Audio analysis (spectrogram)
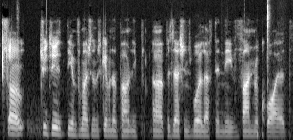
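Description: A man's voice: medium pitch, flat delivery, brisk, pushed and bright, dull audio, a little hiss or hum. A man speaking as a lawyer in improvised online roleplay dialogue. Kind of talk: improvised in-character game dialogue.

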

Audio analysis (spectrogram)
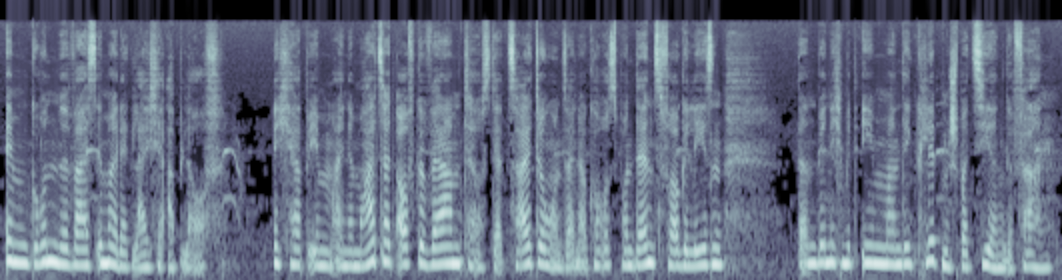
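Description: Actress as an uneasy, higher-voiced female carer. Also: normal speed, warm tone, a little hiss or hum, lightly acted. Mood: defensive, earnest. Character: uneasy, defensive female carer of an old man. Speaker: actor in an audio drama. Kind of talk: German crime audio drama acting.

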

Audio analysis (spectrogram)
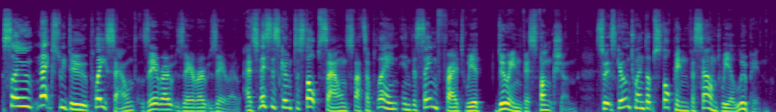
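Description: Lively, animated tutorial host. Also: mid-range voice, unhurried, few pauses. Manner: instructional, step-by-step. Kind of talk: scripted programming tutorial narration. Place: voice-over to a screen recording.

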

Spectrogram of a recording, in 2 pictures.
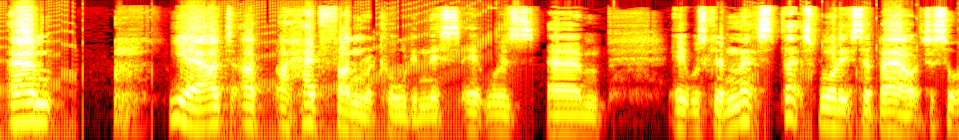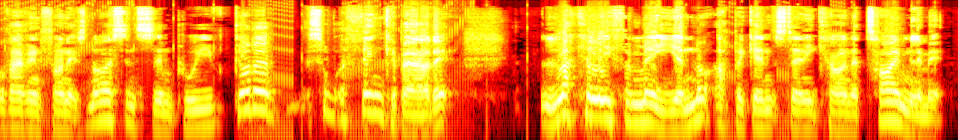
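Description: A man's voice: mid-range voice, lively intonation, normal speed, fairly bright tone, slight background noise, low-quality recording. A middle-aged man with a stuffed-up nose, casually commenting over a retro game with lots of ums and uhs. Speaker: retro gaming YouTuber.

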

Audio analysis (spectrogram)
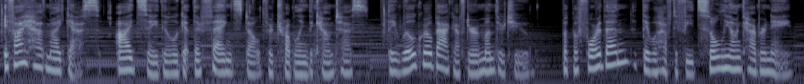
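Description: A worldly vampire gentlewoman in a video game, composed and protective. Her voice is low and soft-edged, and she confides in measured, matter-of-fact phrases over music. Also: lively intonation. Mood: calm, confiding. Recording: music behind the voice.

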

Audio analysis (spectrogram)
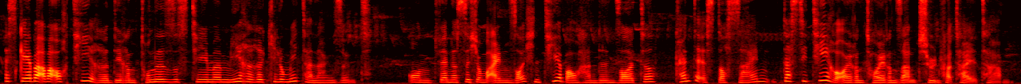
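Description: A woman's voice: medium pitch, lively intonation, measured pace, a bit bright. A woman playing a friendly podcast guest in a German audio drama, chatty and explanatory. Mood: cheerful, explaining.

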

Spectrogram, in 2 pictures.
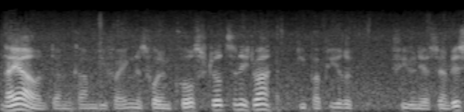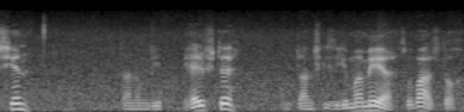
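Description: An actor playing a composed police detective who probes in a knowing, unhurried way in a crime radio play. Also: male voice, mid-range voice, expressive, natural voice. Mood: probing, knowing. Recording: noisy old radio play recording.

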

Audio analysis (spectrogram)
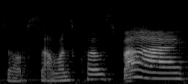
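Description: Middle aged american lady doing storytime for little kids, really bright voice, takes it slow and expressive. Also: a little high, vocal fry, a little hiss or hum. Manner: expressive, deliberate delivery for young children. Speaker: children's librarian hosting storytime. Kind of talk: children's storytime read-aloud and instruction. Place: indoors, plain-walled room.

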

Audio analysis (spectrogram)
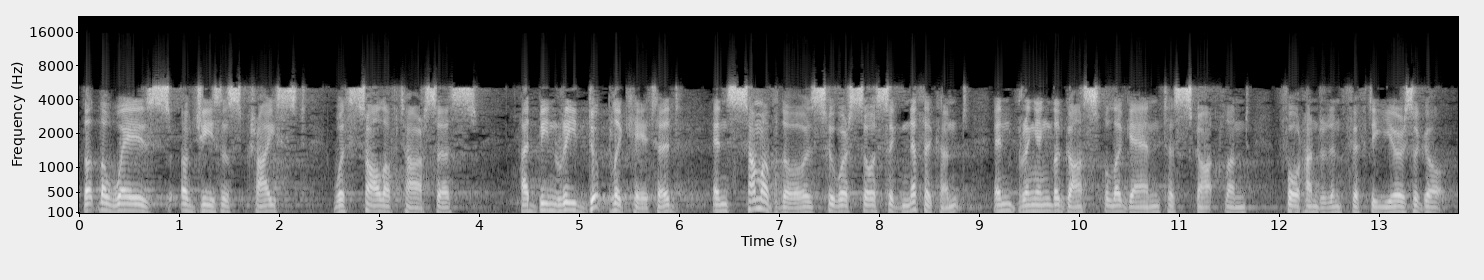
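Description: Older male preacher, unhurried and deliberate, recorded dull in a big reverberant sanctuary. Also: medium pitch. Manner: measured, gesturing preaching cadence. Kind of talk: sermon. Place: large church sanctuary. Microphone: lectern microphone. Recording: dull church webcast audio with long reverb.

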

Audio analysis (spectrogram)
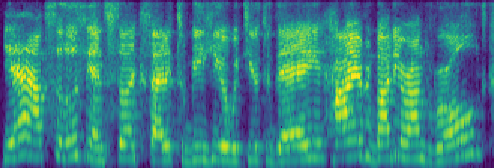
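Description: Israeli woman panelist in her thirties, bright upbeat voice, dull webcam audio. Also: sits high, a little fast. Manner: upbeat and chatty. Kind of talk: video call panel introduction. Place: home living room. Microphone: video call webcam. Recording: dull dry webcam sound.

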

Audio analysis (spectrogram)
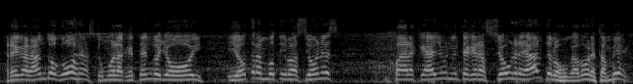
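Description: Loud, high-voiced Dominican male TV reporter. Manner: loud, energetic, drawn-out emphasis. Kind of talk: live on-location TV interview. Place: outdoor neighborhood basketball court. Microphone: handheld. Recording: noisy crowd outdoors.

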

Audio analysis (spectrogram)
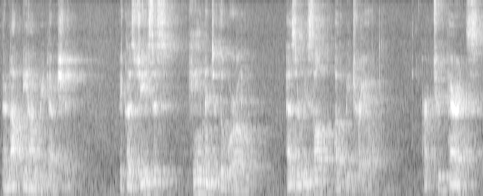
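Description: A deep, low-voiced older priest preaches a homily in a slow, measured and reflective way. His voice rings through a large church with a long reverb, picked up from far back in the pews. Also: animated, slight background noise. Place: large church sanctuary, at a pulpit. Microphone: pulpit mic, recorded by a phone from the pews.

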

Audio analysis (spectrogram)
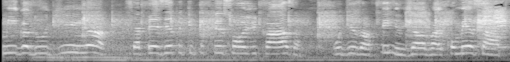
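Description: A woman's voice: sits high, steady tone, normal speed, over music, lightly acted. A girl voicing a talkative doll with a cold. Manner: talkative, addresses viewers. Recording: noisy home recording.

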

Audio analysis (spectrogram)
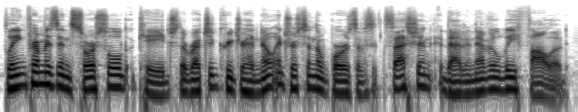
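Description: A young man reading lore aloud and commenting casually, with expressive reading and conversational asides, close to a desk microphone. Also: mid-range voice, a little fast, dry recording. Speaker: reaction video host. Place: indoor streaming setup. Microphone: close desk microphone on a boom arm.

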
